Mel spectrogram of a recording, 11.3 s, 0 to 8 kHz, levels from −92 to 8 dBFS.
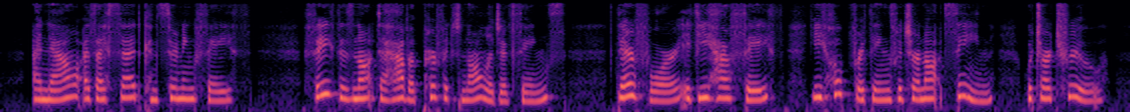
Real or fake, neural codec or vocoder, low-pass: fake; codec, 16 kHz in and 24 kHz out, 1 kbps, XY-Tokenizer; 7.2 kHz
